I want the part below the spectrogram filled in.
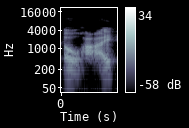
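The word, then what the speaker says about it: Ojai: Ohioans tell you that the queer name of their home you are to pronounce it ohigh is Indian for nest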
